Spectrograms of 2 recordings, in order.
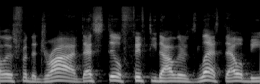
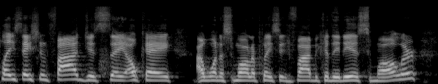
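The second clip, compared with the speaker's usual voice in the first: normal talking voice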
